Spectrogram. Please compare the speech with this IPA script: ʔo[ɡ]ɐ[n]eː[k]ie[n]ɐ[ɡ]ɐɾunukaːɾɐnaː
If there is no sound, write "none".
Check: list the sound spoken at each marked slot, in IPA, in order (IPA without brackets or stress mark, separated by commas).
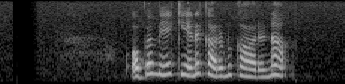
b, m, k, n, k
